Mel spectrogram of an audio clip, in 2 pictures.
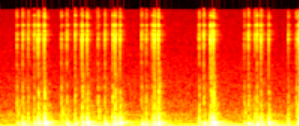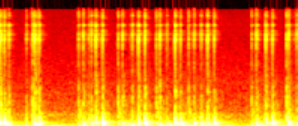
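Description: Short fingertips of both hands tap quickly on the sides of a medium glass jar turned upside down and full of sugared gummy candies. The result is rapid, dull clicking taps with a low hum beneath and bright, sharp edges, with brief pauses between bursts.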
